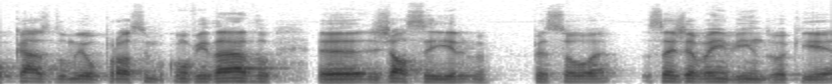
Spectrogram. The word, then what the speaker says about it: Jalceyr Pessoa: Portanto, eu falo exatamente de Jalsair Pessoa, conforme há pouco me dizia, portanto, Jalsair Pessoa, assim se pronuncia, portanto, com o sotaque brasileiro, mas apenas um à parte.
